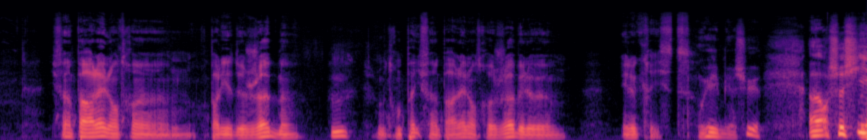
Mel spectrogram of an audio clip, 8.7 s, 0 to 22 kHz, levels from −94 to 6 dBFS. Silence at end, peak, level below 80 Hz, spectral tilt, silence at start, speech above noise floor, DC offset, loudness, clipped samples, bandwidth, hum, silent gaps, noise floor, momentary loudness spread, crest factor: 0 s; -6 dBFS; -52 dBFS; -6.5 dB/octave; 0.55 s; 42 dB; under 0.1%; -30 LUFS; under 0.1%; 14 kHz; none; none; -70 dBFS; 17 LU; 22 dB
